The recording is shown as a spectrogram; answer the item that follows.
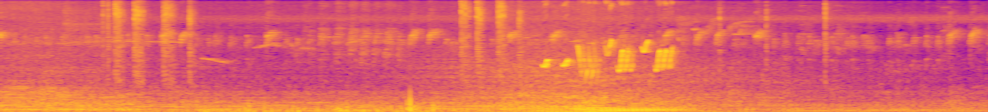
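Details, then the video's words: Scarlet minivet song: a brief cluster of clear, short whistled notes midway, among sharp clicks, taps and a low background hum. "Lửa siêu hót"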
